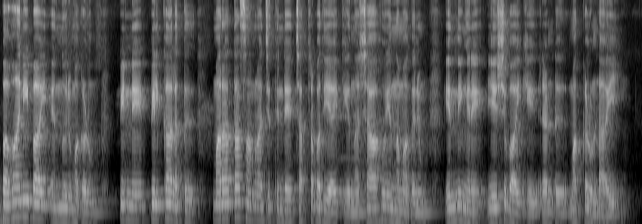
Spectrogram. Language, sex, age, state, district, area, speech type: Malayalam, male, 30-45, Kerala, Malappuram, rural, read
